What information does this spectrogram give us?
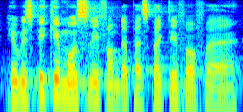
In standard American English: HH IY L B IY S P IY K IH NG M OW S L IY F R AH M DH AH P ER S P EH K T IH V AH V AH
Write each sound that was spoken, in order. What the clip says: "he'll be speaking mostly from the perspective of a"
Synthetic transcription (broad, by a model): HH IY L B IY S P IY K IH NG M OW S L IY F R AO M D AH P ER S P EH K T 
